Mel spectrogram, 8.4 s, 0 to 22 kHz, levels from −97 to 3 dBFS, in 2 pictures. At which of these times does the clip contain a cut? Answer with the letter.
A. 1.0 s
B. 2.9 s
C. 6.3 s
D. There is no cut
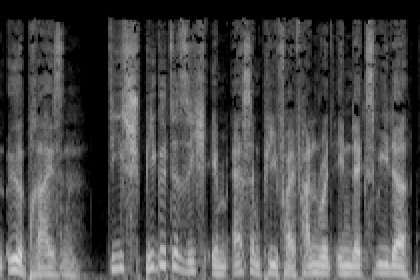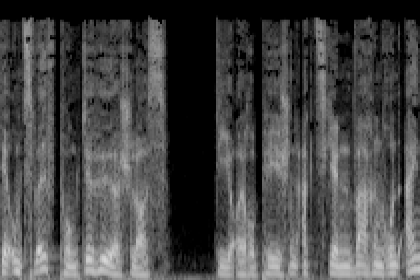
C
